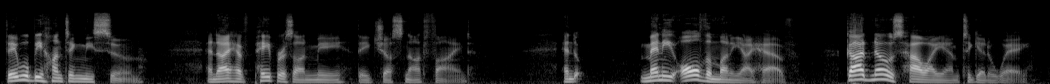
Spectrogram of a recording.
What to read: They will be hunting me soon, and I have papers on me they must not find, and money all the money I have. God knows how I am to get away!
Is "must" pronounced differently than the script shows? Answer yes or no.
yes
